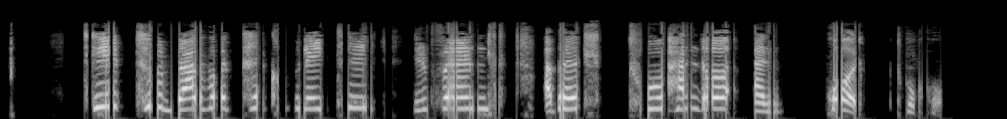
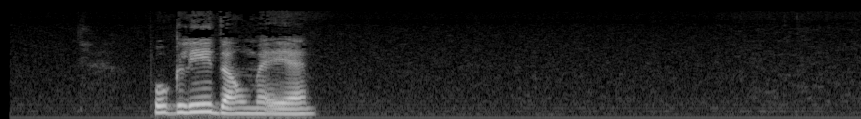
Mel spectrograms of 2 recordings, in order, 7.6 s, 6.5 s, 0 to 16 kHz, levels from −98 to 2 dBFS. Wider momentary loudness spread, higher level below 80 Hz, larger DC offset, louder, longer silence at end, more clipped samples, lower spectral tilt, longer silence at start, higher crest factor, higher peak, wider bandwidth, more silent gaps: first, 16 LU vs 9 LU; first, -54 dBFS vs -64 dBFS; neither; first, -19 LUFS vs -26 LUFS; second, 0.5 s vs 4.1 s; neither; second, -3.5 dB/octave vs -7.5 dB/octave; second, 0.65 s vs 1.15 s; about the same, 18 dB vs 20 dB; first, -2 dBFS vs -12 dBFS; second, 7.8 kHz vs 10.5 kHz; first, 2.89-2.93 s, 3.01-3.10 s, 4.01-4.07 s, 4.51-4.70 s, 5.60-5.64 s, 5.96-6.18 s, 6.56-6.66 s vs none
